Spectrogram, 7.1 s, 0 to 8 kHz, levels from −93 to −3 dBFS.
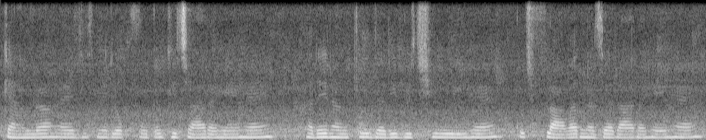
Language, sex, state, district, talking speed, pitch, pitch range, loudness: Hindi, female, Chhattisgarh, Raipur, 180 wpm, 190 Hz, 185-195 Hz, -18 LUFS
